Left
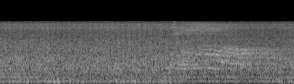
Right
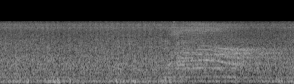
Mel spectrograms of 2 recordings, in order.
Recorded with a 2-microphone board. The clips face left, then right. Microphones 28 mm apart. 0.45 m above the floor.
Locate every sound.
1.6 s a cat meowing: 80° right, 3.5 m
